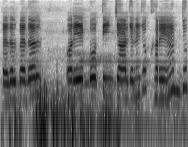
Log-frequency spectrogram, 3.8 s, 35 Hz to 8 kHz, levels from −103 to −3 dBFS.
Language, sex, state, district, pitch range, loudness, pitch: Hindi, male, Haryana, Jhajjar, 205-300 Hz, -15 LUFS, 215 Hz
